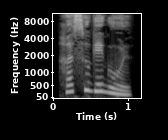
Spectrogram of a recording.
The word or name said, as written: ಹಾಸುಗೆಗಲ್ಲು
